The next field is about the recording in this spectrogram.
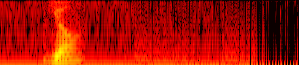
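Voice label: "yuan", Chinese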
